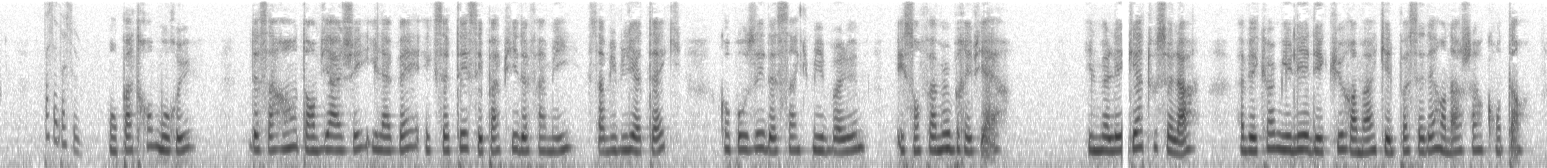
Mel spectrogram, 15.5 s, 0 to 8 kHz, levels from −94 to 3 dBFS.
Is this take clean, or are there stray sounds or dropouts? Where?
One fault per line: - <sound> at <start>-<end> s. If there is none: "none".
- chirp at 0.4-0.9 s
- dropout at 11.2-11.3 s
